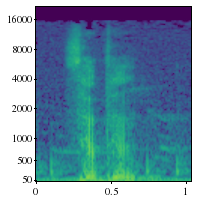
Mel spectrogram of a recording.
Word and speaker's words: 사탄: 그래서 옛날 발음은 샤탄입니다. 히브리어 발음은 샤탄입니다. 그래서 그거를 그대로 영어에서 쓰고 그대로 한글로 가져왔습니다.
